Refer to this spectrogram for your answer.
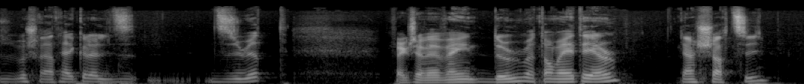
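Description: A man speaks with a Quebec accent and a fairly high pitch. His pace is moderate and the background quiet. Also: ordinary pitch variation. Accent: Québécois French. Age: 20s. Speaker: comedian. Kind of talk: casual chat. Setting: studio. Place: studio. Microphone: studio mic.

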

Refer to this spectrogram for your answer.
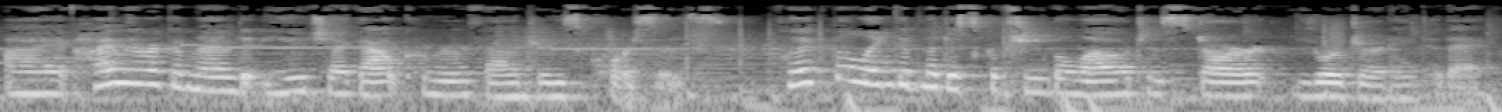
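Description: Moderate pace and hardly any pauses, with clear music in the background. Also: woman. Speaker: vlogger reading a sponsor message. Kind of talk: sponsor read. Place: home room.

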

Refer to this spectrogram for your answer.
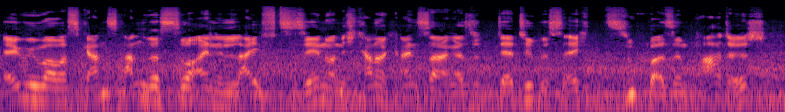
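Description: Noticeable background noise is present. A man speaks through it. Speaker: vlogger. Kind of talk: casual vlog chat. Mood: cheerful, relaxed. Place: street. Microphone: phone near.

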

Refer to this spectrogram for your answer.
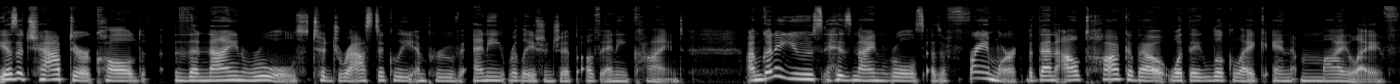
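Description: A woman with a normal speaking voice talks at a fairly slow pace in a fairly low pitch with ordinary pitch variation, the sound dry and close with no echo on a very clean recording with a silent background. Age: 50s. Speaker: podcast host and life coach. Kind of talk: solo podcast monologue.

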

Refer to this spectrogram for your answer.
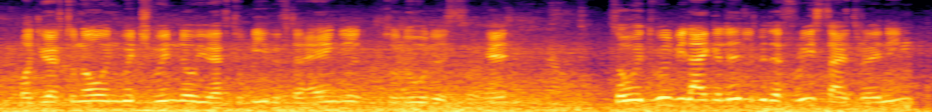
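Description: Loud background noise competes with a man who speaks very fast. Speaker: crane trainer briefing operators. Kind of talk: technical briefing to workers. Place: open country. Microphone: camera far.

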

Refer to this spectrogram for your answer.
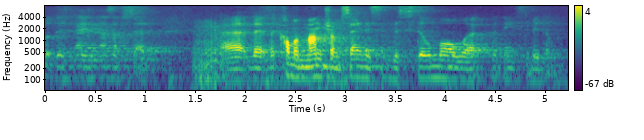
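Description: In a Yorkshire accent, a man speaks at a fairly quick pace with a fairly low pitch and monotone, flat intonation, his loudness swinging widely, with audible room echo and noticeable background noise. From northern England. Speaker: university lecturer. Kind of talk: public lecture. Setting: stage with audience. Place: hall. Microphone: lapel.

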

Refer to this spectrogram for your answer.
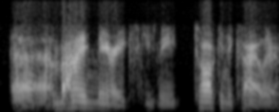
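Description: With a plain, everyday voice, a man with an American accent speaks at a fairly slow pace with ordinary pitch variation, the sound dry and close with no echo. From US South, Aiken, South Carolina. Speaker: actor and skateboard business owner. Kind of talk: casual interview chat. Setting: in a car, driving.

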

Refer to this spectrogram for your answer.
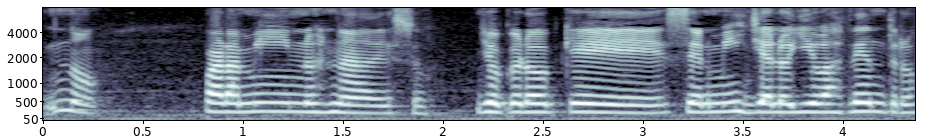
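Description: Fairly quick and flat in a monotone, a woman speaks with a fairly high pitch. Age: young. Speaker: beauty pageant contestant; guest. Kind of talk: casual interview. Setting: studio. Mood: confident, motivational. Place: studio. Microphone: studio mic.

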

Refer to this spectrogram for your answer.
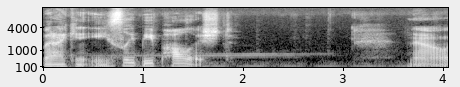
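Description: A man speaks quietly at a fairly slow pace. His pitch swings very widely. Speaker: gaming YouTuber. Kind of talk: gameplay commentary. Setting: home recording at night with face cam.

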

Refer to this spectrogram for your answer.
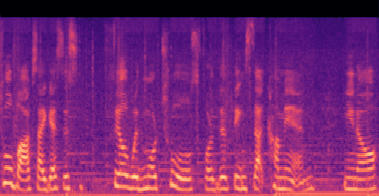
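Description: The speech moves at a fairly slow pace. Faint music sits in the background. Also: woman, dry sound with no echo. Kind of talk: interview answer. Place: hall. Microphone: lapel.

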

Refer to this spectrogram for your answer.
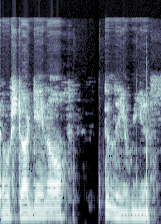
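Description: A somewhat breathy male voice of medium pitch at a moderate pace. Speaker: gaming video creator. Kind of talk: gameplay commentary. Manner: halting, many fillers.

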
